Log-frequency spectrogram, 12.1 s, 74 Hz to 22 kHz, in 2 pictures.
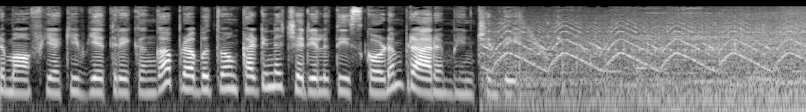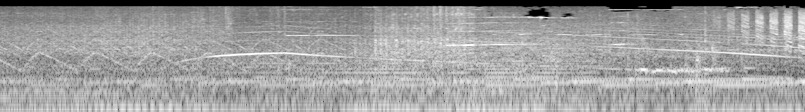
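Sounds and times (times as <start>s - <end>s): police siren yelping and wailing: 3.6s - 12.0s.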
